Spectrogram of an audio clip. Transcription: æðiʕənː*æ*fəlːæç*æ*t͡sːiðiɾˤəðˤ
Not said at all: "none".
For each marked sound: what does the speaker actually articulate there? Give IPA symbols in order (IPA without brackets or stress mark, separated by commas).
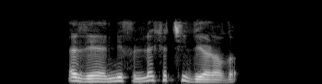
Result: i, æ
